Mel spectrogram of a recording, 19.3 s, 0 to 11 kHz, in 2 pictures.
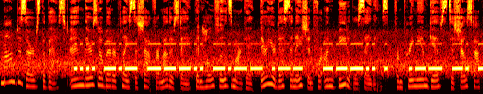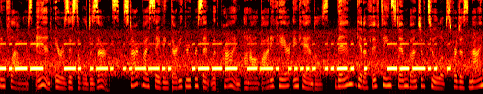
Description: Morse code, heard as a keyed tone, hand-sent with a bug key, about 20 wpm, 820 Hz, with radio static, a narrow filter and speech in English. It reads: HK8YW 8E WNY NR? JG5FE 8E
